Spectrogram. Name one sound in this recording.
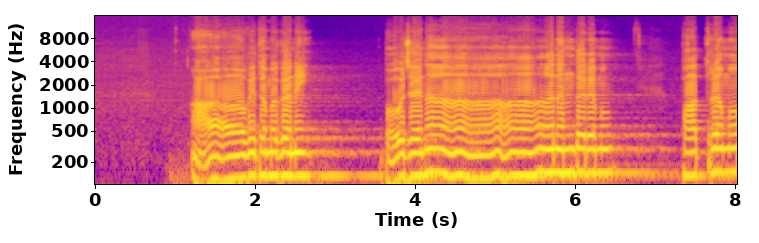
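A man sings a chant into a microphone, heard through loudspeakers.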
